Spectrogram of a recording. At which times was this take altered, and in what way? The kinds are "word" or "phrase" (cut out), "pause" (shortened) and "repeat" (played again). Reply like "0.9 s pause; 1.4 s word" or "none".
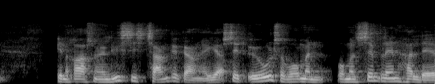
2.2 s phrase; 3.3 s pause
